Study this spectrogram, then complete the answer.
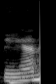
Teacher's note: Spanish does not distinguish between the b and the v sound, so both are produced like a soft B.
